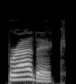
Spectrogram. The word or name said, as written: braddock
